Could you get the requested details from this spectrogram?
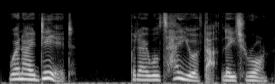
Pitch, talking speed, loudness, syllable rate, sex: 210 Hz, 240 wpm, -16 LUFS, 6.5 syllables/s, female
